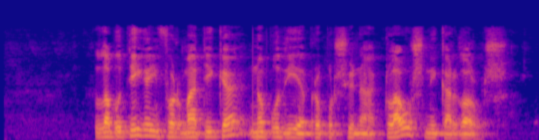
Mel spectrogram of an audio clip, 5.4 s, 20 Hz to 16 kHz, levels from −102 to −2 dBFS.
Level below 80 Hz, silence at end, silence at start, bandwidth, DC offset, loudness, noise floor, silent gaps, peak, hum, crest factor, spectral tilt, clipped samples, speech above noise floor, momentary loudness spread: -64 dBFS; 0.35 s; 0.95 s; 8.2 kHz; under 0.1%; -33 LUFS; -74 dBFS; none; -14 dBFS; none; 18 dB; -6.5 dB/octave; under 0.1%; 42 dB; 8 LU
